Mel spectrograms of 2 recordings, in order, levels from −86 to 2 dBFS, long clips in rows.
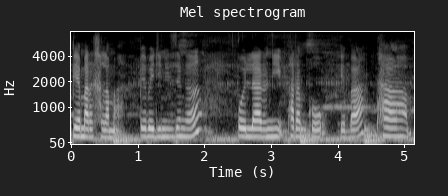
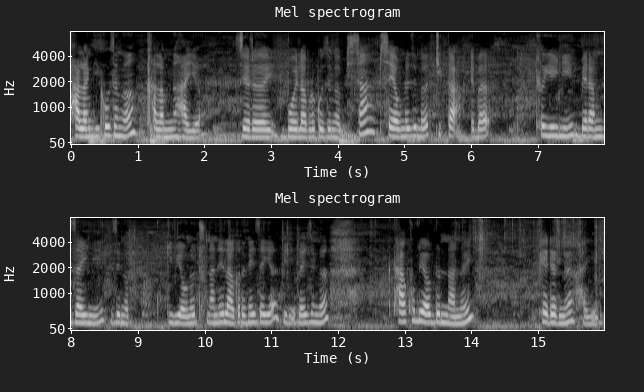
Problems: constant background noise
